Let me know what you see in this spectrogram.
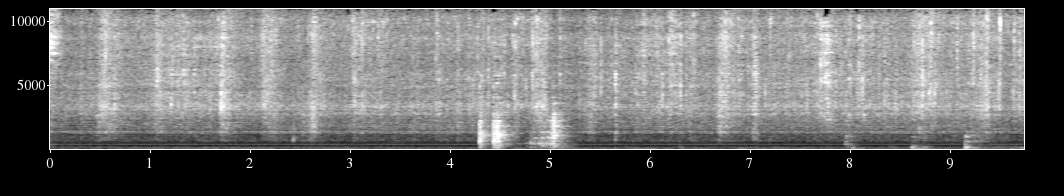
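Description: Leftover beef and scrambled egg sizzling in a frying pan as they are stirred with a spatula. A couple of louder strokes come about halfway and near the end.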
